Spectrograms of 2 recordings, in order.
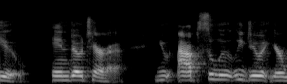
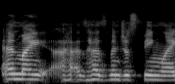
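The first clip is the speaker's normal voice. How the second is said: plain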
